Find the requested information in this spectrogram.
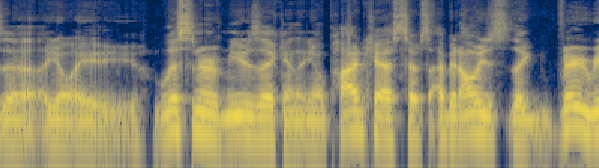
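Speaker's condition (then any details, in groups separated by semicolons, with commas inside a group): No condition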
